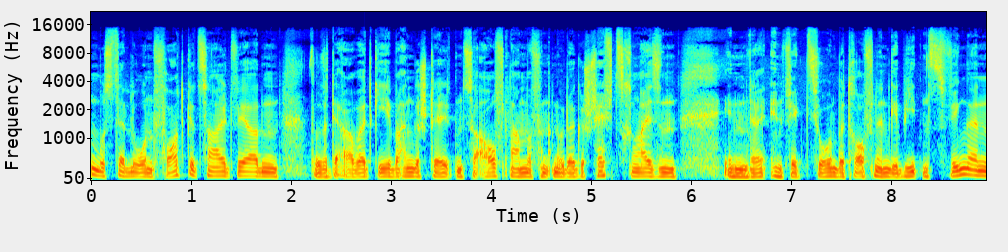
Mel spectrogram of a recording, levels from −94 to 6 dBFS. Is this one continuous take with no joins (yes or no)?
no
